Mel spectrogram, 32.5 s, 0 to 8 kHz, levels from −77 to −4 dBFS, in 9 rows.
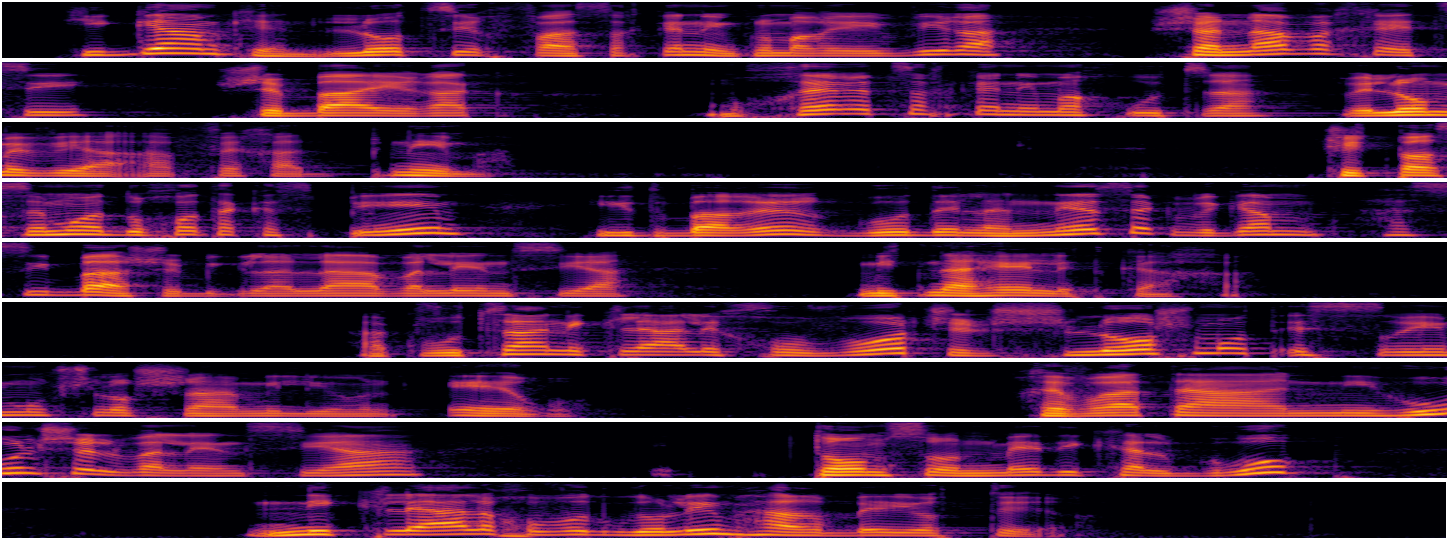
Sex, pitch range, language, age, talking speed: male, 135-185 Hz, Hebrew, 20-39, 95 wpm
